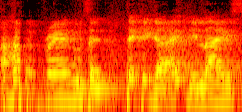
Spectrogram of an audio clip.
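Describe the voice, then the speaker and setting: A man speaks in a fairly high voice with ordinary pitch variation. Room echo is audible, along with noticeable background noise. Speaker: bank executive presenter. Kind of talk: business presentation. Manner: fast.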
